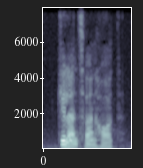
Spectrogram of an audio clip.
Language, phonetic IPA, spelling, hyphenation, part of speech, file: Hungarian, [ˈkilɛnt͡svɛnɦɒt], kilencvenhat, ki‧lenc‧ven‧hat, numeral, Hu-kilencvenhat.ogg
- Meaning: ninety-six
